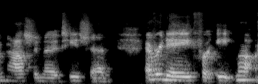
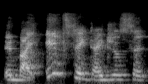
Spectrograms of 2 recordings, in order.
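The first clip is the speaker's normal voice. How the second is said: ordinary talk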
